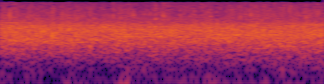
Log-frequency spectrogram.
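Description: A crowd applauds steadily, a dense wash of clapping hands that holds at the same loud level for a couple of seconds with no voices on top.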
